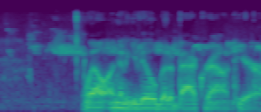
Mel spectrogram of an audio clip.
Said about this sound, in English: Oh, and if you hear a lot of wildlife in the background, yeah, that would be the fact that I am in a technically a tropical rainforest area with lots of birds and lots of weird little animals.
